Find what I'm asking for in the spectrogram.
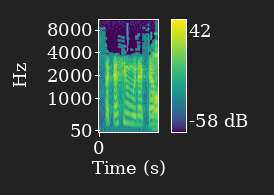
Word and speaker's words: Takashi Murakami: Takashi Murakami.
